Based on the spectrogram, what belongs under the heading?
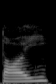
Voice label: "doi5", Taiwanese

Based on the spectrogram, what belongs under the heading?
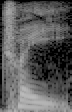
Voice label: "chuei3", Taiwanese

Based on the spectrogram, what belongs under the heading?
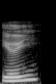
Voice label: "yiui9", taiwanese

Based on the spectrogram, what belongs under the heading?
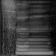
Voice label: "ciin2", Taiwanese

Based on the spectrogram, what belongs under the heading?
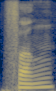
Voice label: "fng5", Taiwanese

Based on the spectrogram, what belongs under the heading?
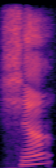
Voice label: "siannh9", Taiwanese

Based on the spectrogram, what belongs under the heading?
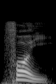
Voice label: "foi4", taiwanese syllable

